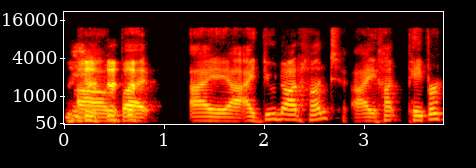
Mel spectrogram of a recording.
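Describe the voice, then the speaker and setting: Heard over a quiet background, an unremarkable speaking voice with an American accent moves through ordinary pitch variation. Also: man. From California. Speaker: business growth consultant. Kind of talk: casual business call introduction.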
